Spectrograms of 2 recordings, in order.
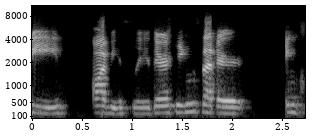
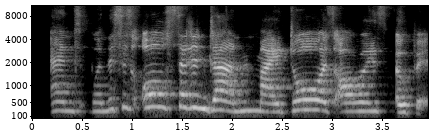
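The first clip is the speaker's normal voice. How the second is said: put-on British accent, pitched higher; 5 semitones higher than usual. Speaker quotes what a man told them at the very end, in a British accent. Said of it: "I'll say this in my British accent".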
